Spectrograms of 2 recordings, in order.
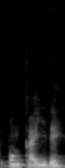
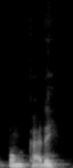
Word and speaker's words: Poincaré: Tampoco es Poincaré, es Poincaré.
